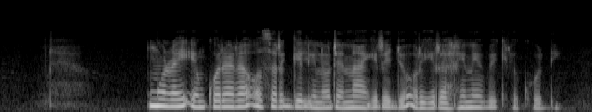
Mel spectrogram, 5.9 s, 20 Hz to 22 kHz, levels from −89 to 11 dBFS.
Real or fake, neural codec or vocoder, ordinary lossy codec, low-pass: real; none; none; 7.2 kHz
